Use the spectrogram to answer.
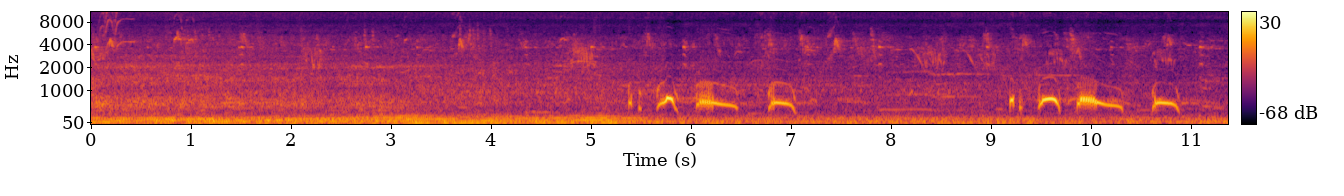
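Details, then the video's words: Spotted dove calling while luring wild doves, two-word 'ku-ang' style. After several seconds of low rumbling background, soft hollow coo phrases of short notes and a drawn-out falling note arrive in two bursts. "ต่อนกเจาใหญ่ เจ้าวุ่นวายเก็บเชลย คูอ่าง 2 คำ"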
